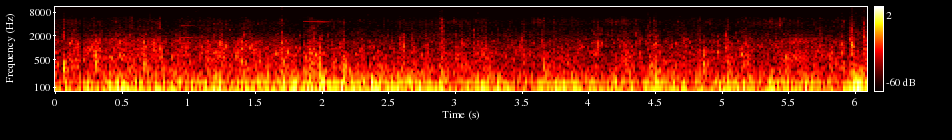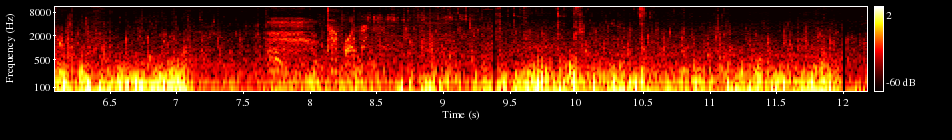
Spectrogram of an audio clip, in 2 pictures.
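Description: Wind buffeting the camera microphone on open water, a steady low rumble that eases off briefly about seven seconds in.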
